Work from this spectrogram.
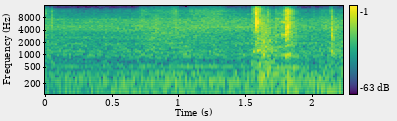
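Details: Electric dryer running empty after heating element replacement, back reassembled; steady low hum with an even, light tumble and no squeal, scrape or knocking; runs normally, heat not yet checked.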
